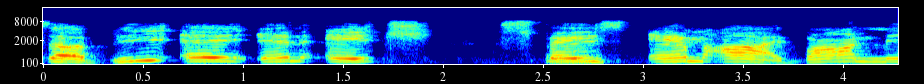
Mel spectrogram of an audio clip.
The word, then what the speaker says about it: banh mi: Oh yeah, so it's spelled, it's a BANH space MI, banh mi.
